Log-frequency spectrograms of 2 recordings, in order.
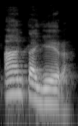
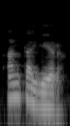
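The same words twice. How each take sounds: First: Antallera said high with a marked accent; antallera, higher and more forceful, as the take to be corrected; stressed syllable raised. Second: Antallera softly, all syllables on one level; antallera, quieter, evenly weighted correction; even stress. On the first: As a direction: lift antallera in pitch, making one syllable stand out. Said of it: "No, antallera". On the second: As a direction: say antallera with no syllable above the others. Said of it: "Arriba, mes nivel". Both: Shown as a demonstration.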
